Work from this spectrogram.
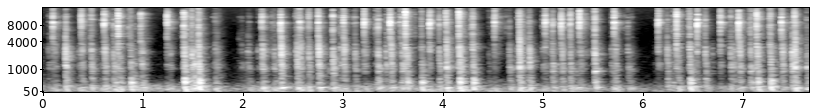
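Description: Fingertips type steadily on a pink AUKEY plastic mechanical gaming keyboard with blue switches, producing a dense stream of sharp, bright clicks with short, dry decay. The rhythm stops briefly a few times, around 1 and 2 seconds and again near 6 seconds, then resumes.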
